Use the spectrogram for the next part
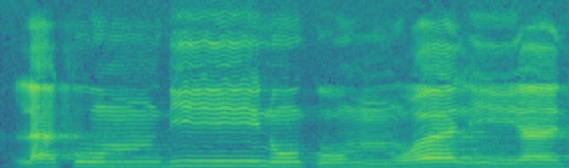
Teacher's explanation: Padahal saya ingin mengucapkan huruf nun, tapi karena gerakan mulut saya itu salah, terlalu cepat menutup sehingga terdengar huruf mim.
